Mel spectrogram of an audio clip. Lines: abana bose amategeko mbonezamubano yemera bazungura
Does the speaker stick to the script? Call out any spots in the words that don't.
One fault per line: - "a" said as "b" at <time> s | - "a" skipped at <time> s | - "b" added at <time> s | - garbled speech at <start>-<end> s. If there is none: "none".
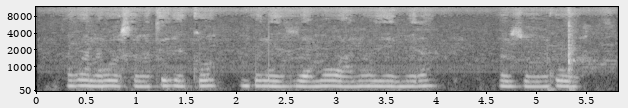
none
